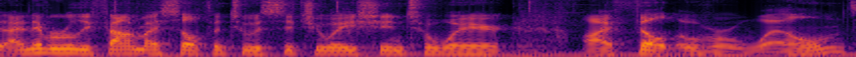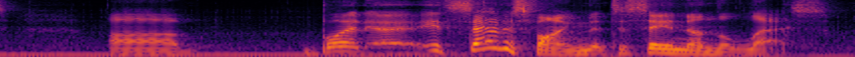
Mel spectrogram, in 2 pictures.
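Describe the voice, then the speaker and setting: A man's voice: mid-range voice, a little hiss or hum. A man giving casual, conversational gameplay commentary as the host of a video game series. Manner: informal, conversational. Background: game music.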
